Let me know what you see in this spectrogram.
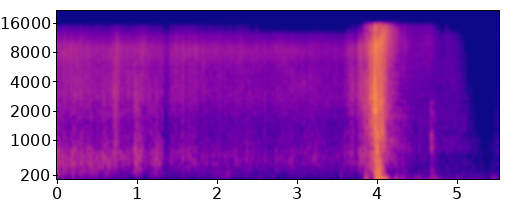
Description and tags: A buzzing bee type of firecracker set of with a fuse and then spins away.
bee, buzzing, firecracker, firework, fizz, fuse, spinning, stereo, wind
